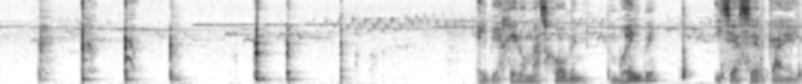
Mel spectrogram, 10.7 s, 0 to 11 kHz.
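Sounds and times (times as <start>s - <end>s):
man coughing harshly: 0.5s - 2.5s
speech: 6.4s - 8.9s, 9.5s - 10.6s.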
